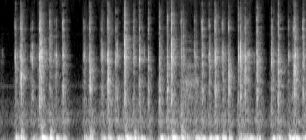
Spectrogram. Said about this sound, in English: My wonderful typing. Isn't it great?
